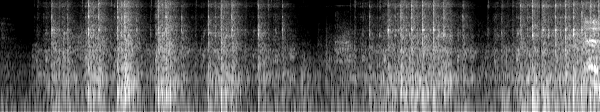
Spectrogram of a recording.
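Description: A sewing machine stitches fabric in fast rhythmic bursts of needle chatter, briefly pausing and then running on, close and fairly loud during a live sewing session.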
